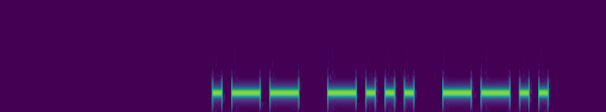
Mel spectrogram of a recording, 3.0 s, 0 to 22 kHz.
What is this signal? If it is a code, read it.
Morse code, heard as a keyed tone, about 25 wpm, 700 Hz. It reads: WBZ
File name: Three Letter-Number Combinations - 25wpm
